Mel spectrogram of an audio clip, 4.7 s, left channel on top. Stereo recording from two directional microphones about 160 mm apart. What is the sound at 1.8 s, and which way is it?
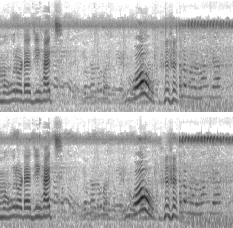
Snake, 55° right (ahead or behind).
